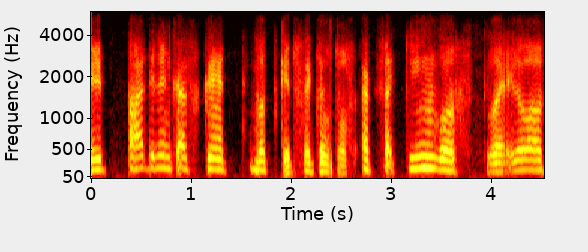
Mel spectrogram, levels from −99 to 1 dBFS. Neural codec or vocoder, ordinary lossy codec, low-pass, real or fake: codec, 24 kHz, 1.5 kbps, HILCodec; Opus, 16 kbps; 5.4 kHz; fake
